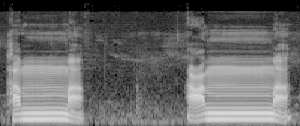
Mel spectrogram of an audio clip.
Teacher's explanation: নাকের ভিতর নিয়ে গুনগুন শব্দ করতে হবে। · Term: গুণনা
